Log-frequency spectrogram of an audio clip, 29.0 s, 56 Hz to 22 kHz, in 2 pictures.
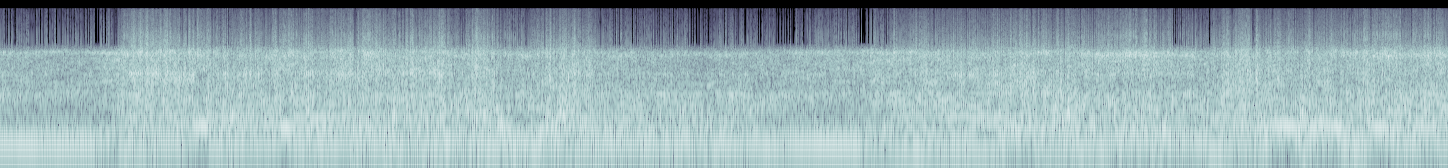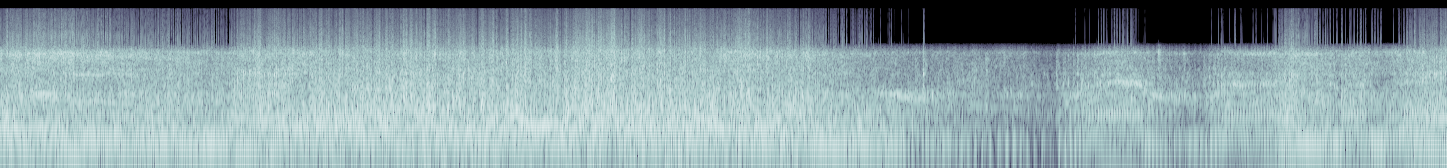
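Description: Honda XR100R dirt bike's single-cylinder four-stroke engine running and revving up and down under riding load, heard close up from the front of the bike. Near the end the engine eases off for a couple of seconds, then picks up again.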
